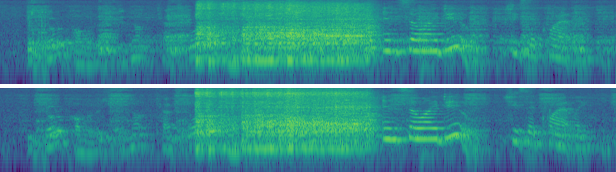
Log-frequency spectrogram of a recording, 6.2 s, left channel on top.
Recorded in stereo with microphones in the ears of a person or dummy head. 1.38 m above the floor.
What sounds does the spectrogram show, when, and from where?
0.5 s a man speaking: 60° right (ahead or behind), 7 m; by 3.0 s 45° right (ahead or behind), 6.5 m
1.9 s sawing: 65° right (ahead or behind), 6.5 m
3.8 s a woman speaking: 30° right (ahead or behind), 3.5 m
